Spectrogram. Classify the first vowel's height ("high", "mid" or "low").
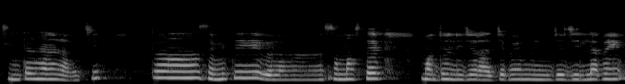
high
